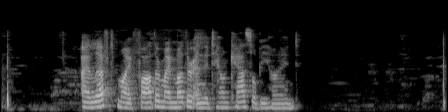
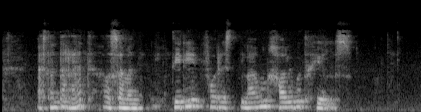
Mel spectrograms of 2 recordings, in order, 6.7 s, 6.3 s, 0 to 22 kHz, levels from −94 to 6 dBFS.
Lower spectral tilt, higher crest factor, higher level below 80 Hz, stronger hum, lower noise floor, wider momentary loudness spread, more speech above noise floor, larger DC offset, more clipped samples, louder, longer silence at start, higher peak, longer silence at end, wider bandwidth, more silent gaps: second, -5 dB/octave vs -7 dB/octave; first, 24 dB vs 16 dB; second, -72 dBFS vs -56 dBFS; neither; first, -79 dBFS vs -59 dBFS; second, 10 LU vs 14 LU; first, 52 dB vs 37 dB; neither; neither; second, -28 LUFS vs -23 LUFS; second, 0.1 s vs 0.55 s; about the same, -6 dBFS vs -8 dBFS; second, 0.05 s vs 1.1 s; about the same, 7.8 kHz vs 7.4 kHz; neither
